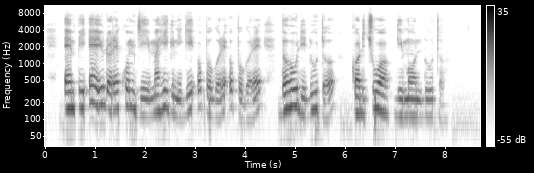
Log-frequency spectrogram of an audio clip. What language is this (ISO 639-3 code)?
luo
